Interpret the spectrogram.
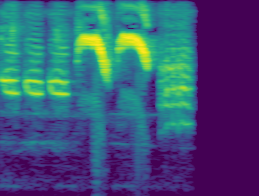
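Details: Male brown-chested jungle flycatcher singing loud and clear: three quick identical chirps, then two long slurred whistles falling at the end, closing with a brief buzzy note.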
